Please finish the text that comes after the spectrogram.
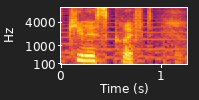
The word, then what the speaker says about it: kileskrift: I said schrift instead of skrift.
